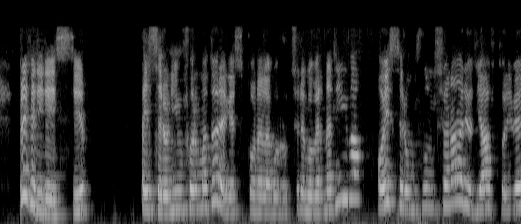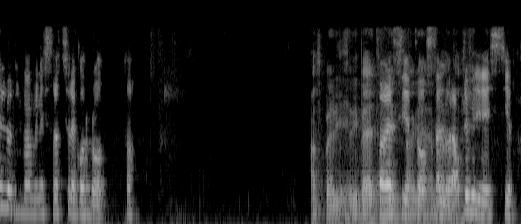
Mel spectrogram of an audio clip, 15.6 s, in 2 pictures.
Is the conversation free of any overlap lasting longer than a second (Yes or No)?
No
